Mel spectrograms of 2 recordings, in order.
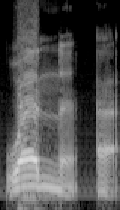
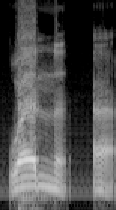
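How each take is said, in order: Both takes have the same delivery.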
